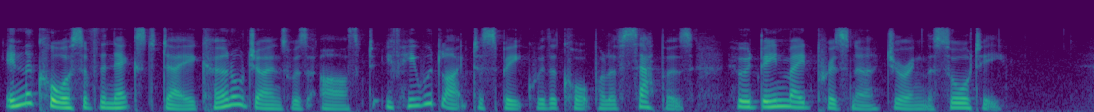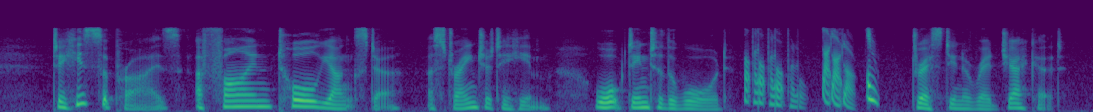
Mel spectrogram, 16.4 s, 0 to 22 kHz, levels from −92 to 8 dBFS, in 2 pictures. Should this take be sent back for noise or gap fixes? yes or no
yes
